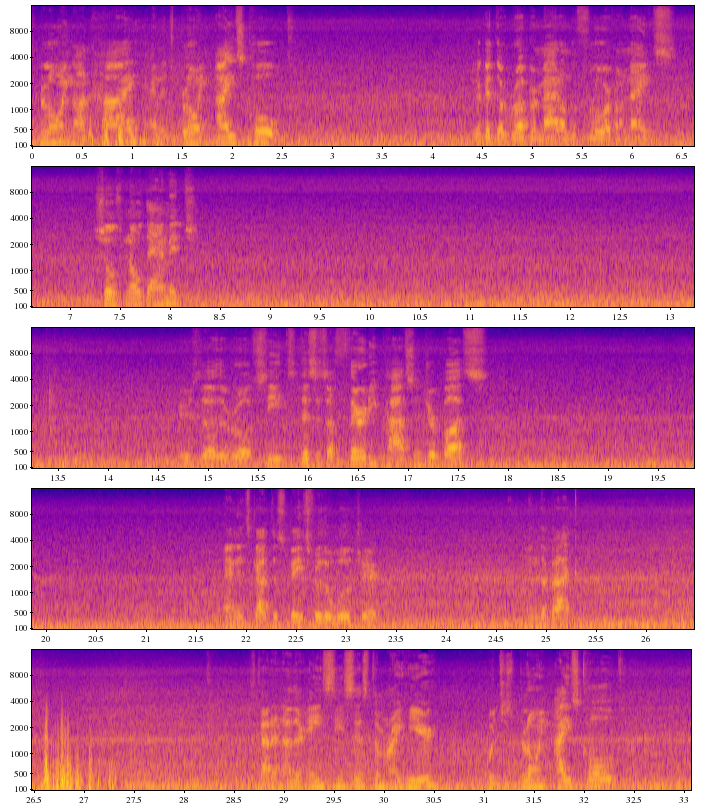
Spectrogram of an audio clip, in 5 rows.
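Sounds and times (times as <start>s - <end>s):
air-conditioning blowers rushing: 0.0s - 33.0s
diesel engine idling: 0.0s - 33.0s
low hum: 0.0s - 33.0s.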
